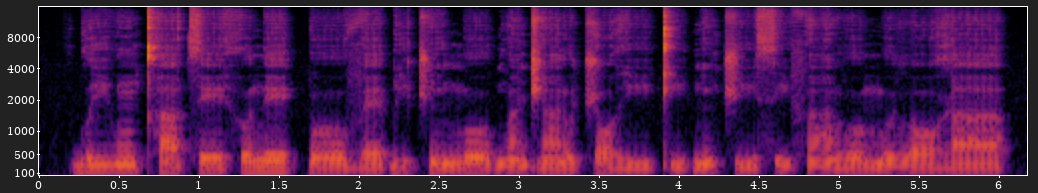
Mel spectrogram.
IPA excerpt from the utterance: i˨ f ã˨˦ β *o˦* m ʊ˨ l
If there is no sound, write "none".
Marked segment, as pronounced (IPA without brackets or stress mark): o˦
